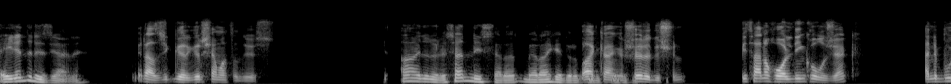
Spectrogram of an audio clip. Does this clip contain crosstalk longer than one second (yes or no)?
no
